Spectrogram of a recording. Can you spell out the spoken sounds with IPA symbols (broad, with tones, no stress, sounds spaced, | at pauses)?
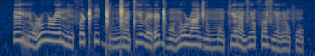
e˥ rʲ o˧˩ ɹ u˥ ɹ e˥ n i˧˩ θ ɤ˥ ʈʰ i˥ ɡ͡ǁ u˧˩ ŋ͡ǁ ɛ̃˧˩ tʲ e˥ ð e˧˩ ɽ e˥ ɖʱ õ˧˩ n o˥ ɹ ã˥ d͡ʒ ũ˧˩ m õ˧˩ kʲ ɛ˥ ɾ ɛ̃˧˩ zʲ õ˥ θ ɤ˥ zʲ ɛ̃˧˩ lʲ õ˧˩ f ũ˧˩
